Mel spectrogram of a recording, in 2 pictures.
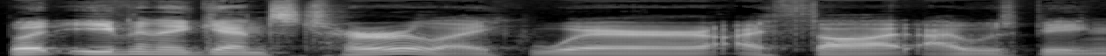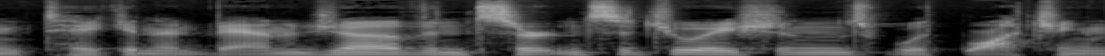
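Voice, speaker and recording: Delivered in an American accent with a plain, everyday voice, the speech moves at a fairly quick pace with ordinary pitch variation, on a very clean recording with a silent background and a dry, close sound with no echo. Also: man. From US West Coast. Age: 50s. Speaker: podcaster and tech entrepreneur. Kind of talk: personal story interview.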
